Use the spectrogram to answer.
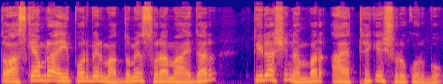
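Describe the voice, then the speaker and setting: A man teaching Quran reading who chants verses slowly and breaks them down syllable by syllable with short spoken explanations in between. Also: on the high side, animated, darkish tone, no room sound, studio quality. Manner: slow drawn-out recitation alternating with quick spoken explanations. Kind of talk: Quran recitation lesson.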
